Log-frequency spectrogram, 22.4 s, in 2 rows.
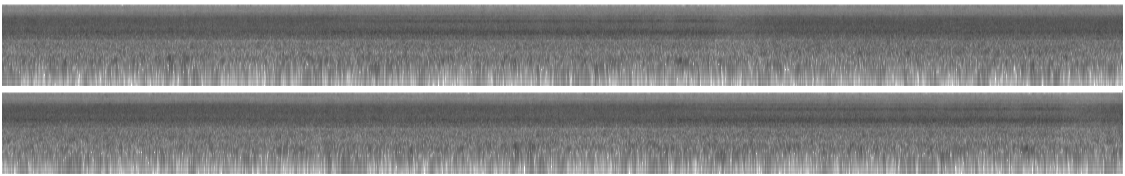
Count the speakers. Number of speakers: zero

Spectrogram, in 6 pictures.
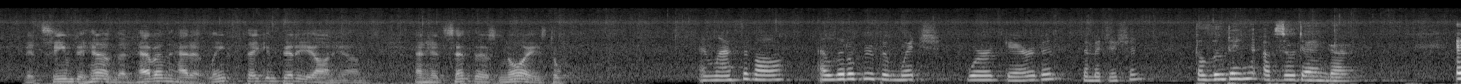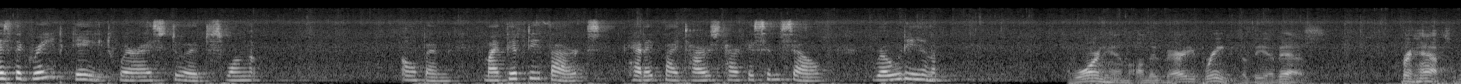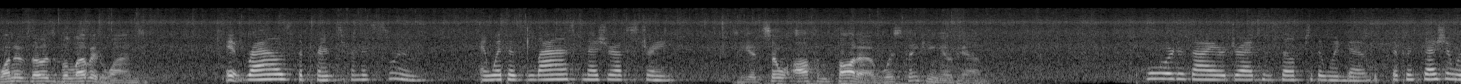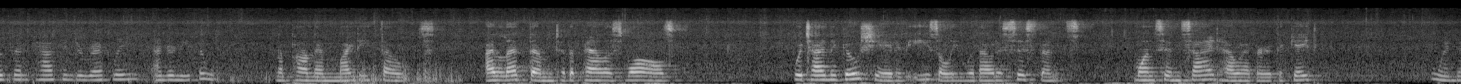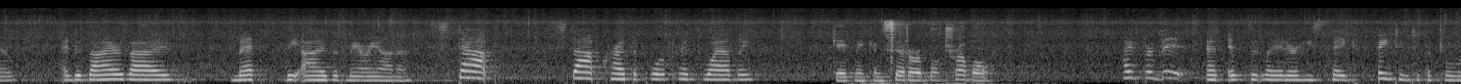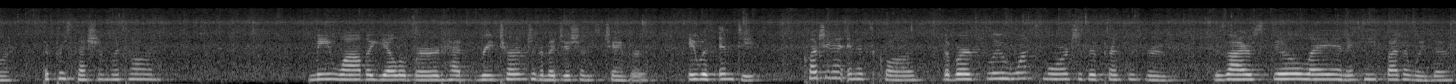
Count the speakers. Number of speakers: three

